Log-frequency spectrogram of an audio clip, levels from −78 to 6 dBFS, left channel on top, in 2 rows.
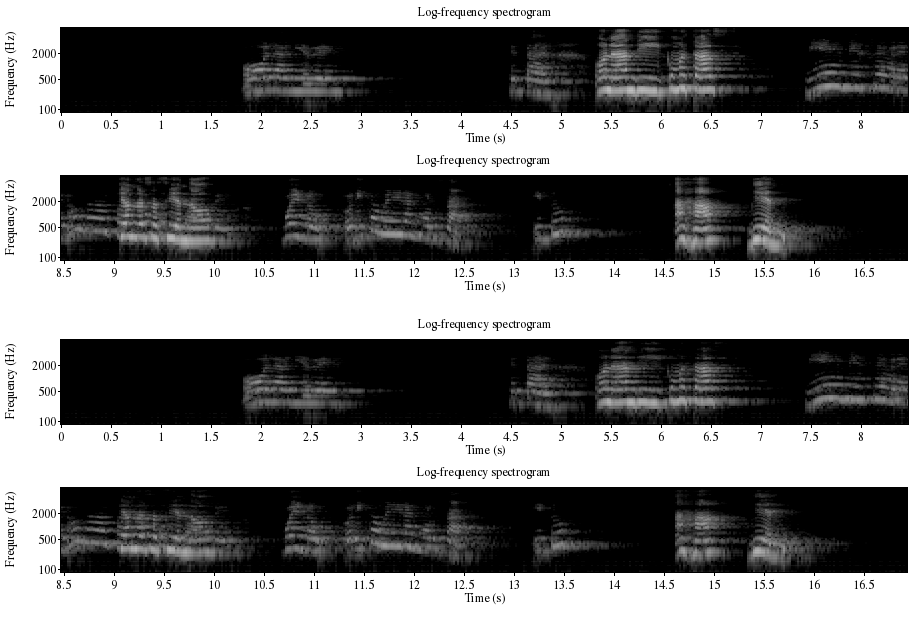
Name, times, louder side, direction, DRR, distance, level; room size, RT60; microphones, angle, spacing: voice 1, 1.8-2.8 4.5-5.0 7.4-10.2 10.7-12.5 13.2-13.5, left 1 dB, 5° left, -2 dB, 1.3 m, -40 dB
voice 2, 5.3-6.6 9.0-10.0 14.6-15.0 15.3-15.7, left 5 dB, 80° left, 10 dB, 0.4 m, -28 dB
15.5 x 6.1 x 2.4 m, 1.0 s
head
